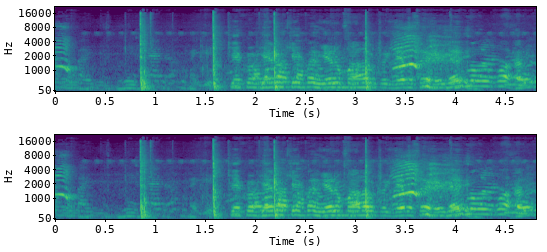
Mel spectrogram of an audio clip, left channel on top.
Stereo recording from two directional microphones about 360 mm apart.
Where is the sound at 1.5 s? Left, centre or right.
Centre.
